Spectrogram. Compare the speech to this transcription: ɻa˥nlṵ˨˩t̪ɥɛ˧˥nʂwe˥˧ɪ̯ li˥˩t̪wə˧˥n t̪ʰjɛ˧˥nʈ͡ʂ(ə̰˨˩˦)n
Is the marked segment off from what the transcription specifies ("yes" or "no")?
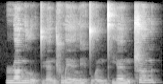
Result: yes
